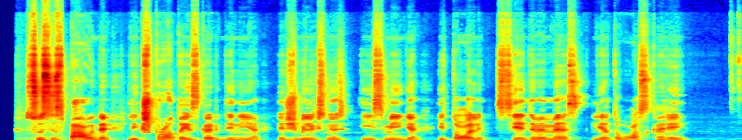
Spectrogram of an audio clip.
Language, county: Lithuanian, Klaipėda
